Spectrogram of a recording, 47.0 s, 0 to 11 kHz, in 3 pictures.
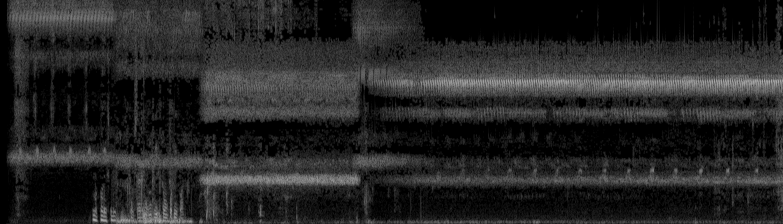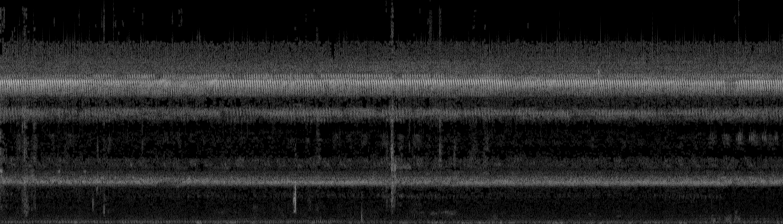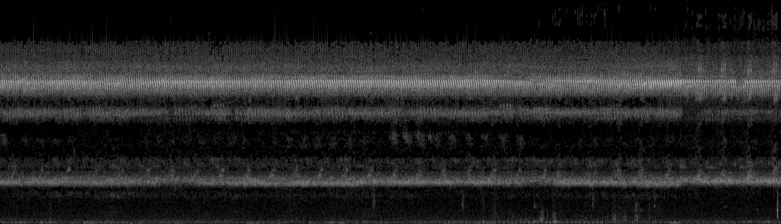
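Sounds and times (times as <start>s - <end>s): insect trills: 0.2s - 46.9s.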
